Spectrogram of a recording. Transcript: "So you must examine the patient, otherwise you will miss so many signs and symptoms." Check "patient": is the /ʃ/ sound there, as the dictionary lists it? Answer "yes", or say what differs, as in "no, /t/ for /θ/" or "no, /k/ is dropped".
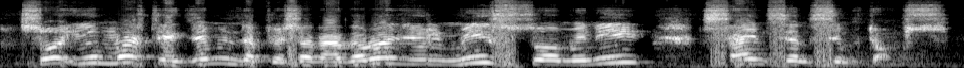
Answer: no, /s/ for /ʃ/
